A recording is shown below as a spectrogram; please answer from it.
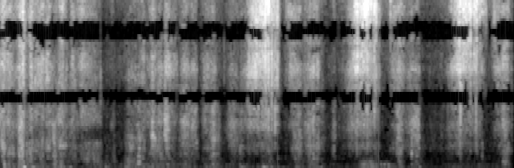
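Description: A dry blue foam kitchen sponge with a green nylon scour side is bent, squeezed and scratched with fingers and short nails. The result is quiet, close, crispy scratching and crackling that swells in several louder bursts.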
